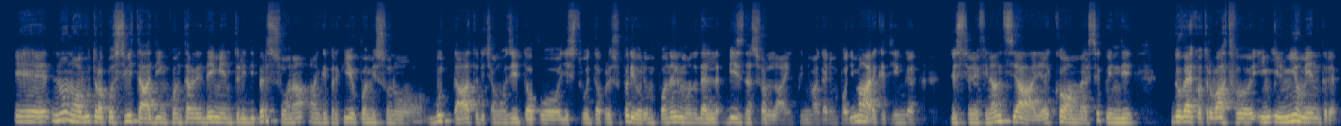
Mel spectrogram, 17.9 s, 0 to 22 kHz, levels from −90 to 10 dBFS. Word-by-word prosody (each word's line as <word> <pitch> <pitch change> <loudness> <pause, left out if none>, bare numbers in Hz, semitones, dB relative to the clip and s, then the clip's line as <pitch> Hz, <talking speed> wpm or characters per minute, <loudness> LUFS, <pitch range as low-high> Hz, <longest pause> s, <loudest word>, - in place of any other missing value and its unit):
e, 160 -1 +2
non 200 +3 +2
ho 170 - +4
avuto 160 +1 +2
la 150 - +4
possibilità 155 -1 +2
d'incontrare 140 0 -2
dei 155 +3 +4
mentori 135 -3 -1
di 130 0 -3
persona, 150 -3 -4
anche 135 -3 -7
perché 125 +1 -8
io 135 -1 +1
poi 135 0 -3
mi 130 - -3
sono 120 -2 -10
buttato, 140 -4 -1
diciamo 120 0 -9
così, 125 +1 -3
dopo 125 -1 -1
gli 120 - -5
studi, 120 +1 -8
dopo 125 +1 -5
le 130 - -4
superiori, 130 0 +1
un 130 -1 -6
po' 130 - -3
nel 150 +3 +1
mondo 135 -3 -1
del 130 -1 0
business 130 -2 -3
online, 115 -2 -7
quindi 120 +1 -18
magari 115 0 -11
un 115 - -23
po' 115 - -5
di - - -5
marketing, 125 -7 -1 0.4
gestione 130 0 -3
finanziaria, 145 -4 +2
e-commerce 125 - -1
e - - -10
quindi 130 -2 +1 0.5
dove, 165 +1 +5
ecco, 160 -2 +1
ho - - -2
trovato 145 -2 +1
il 150 +3 +1
il 150 -2 +6
mio 180 +5 +8
mentore 140 -6 -1
135 Hz, 175 wpm, -23 LUFS, 125-150 Hz, 0.5 s, mio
